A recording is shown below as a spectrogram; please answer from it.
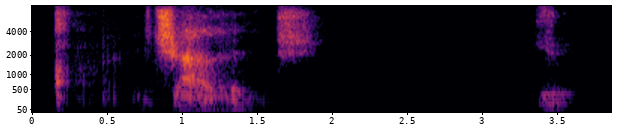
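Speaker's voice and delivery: whispered, breathy character voice, barely voiced. Challenging the others to face the boss: Shredder voice. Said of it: "In my own Shredder voice".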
